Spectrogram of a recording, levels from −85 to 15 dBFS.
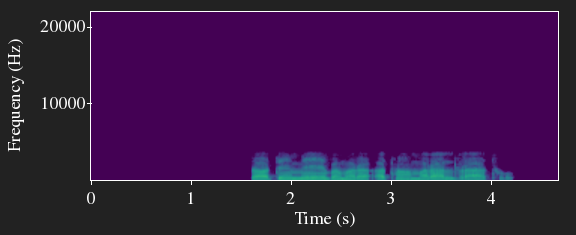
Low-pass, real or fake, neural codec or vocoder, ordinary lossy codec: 3.6 kHz; fake; vocoder, 22.05 kHz, 80 mel bands, WaveNeXt; Opus, 24 kbps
